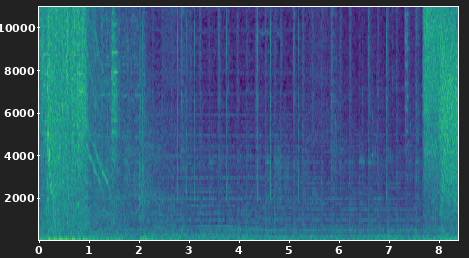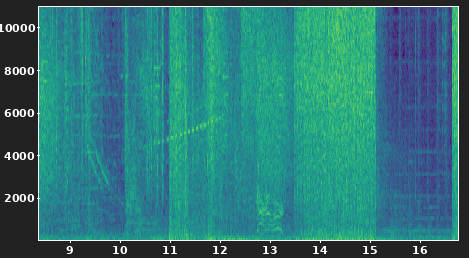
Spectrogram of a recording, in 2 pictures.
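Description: Mass Effect 2 Legendary Edition combat with gunfire and grenade launcher blasts: sustained shooting with sharp bursts and heavy booming hits that grow denser toward the end, no talking.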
